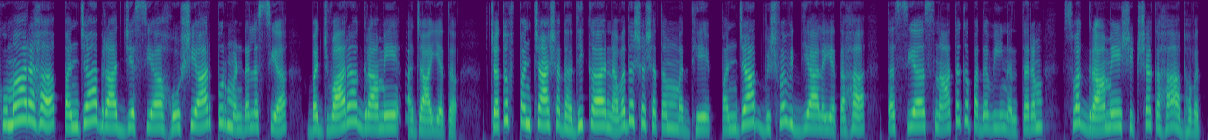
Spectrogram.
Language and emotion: Sanskrit, neutral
